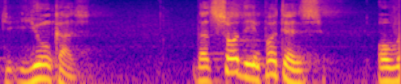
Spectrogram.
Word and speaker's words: Junker: It is written Junkers, but they pronounce it Junkers, that saw the importance of a united German market.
